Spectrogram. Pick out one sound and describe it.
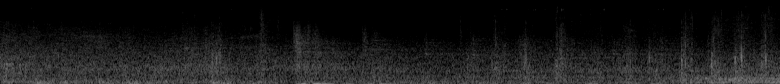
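Footsteps crunch over rough ground and debris.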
